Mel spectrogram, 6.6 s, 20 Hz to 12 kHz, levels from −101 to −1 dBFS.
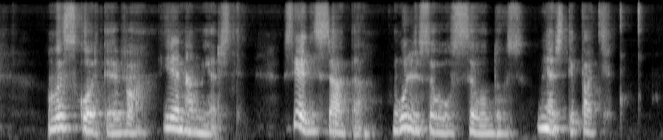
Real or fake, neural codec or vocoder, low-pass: fake; codec, 32 kHz, 1.9 kbps, SNAC; 10.8 kHz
